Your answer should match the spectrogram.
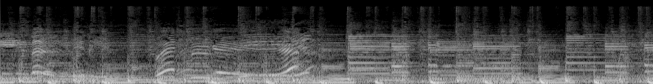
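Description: Blues-rock band music in an instrumental break with no singing: electric guitar lines with pitch bends, then held chords, over a steady bass and drum beat.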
